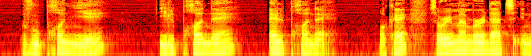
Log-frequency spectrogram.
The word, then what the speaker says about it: prenait: Je prenais, tu prenais, il prenait, final T not pronounced, so the same form.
